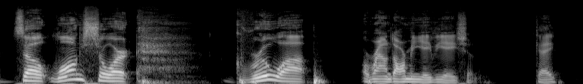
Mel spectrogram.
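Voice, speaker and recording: On a very clean recording with a silent background, a man at medium pitch with an American accent speaks at a very slow pace, with very wide pitch swings and long, frequent pauses. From Massachusetts. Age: 40s. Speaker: war veteran. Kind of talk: interview.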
